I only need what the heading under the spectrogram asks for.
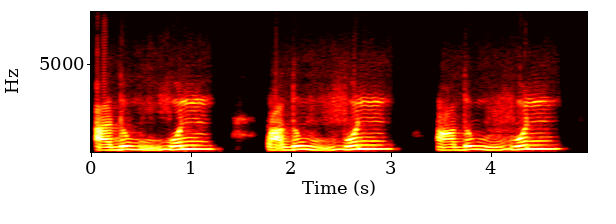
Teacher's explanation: वाव पे नब्र हो रहा है, वाव मुशद्दद होने की वजह से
